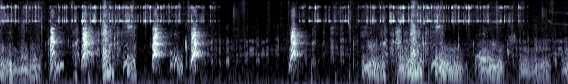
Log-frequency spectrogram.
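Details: Puppies having fun outdoors, with clusters of sharp high yaps mixed with drawn-out whiny moans. A faint steady high tone runs underneath.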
